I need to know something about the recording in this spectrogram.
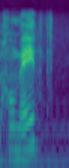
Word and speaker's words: homemade: You can pronounce the D, but you don't have to. We can do what's called a stop D, where your tongue comes up and it stops at the top of your mouth.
